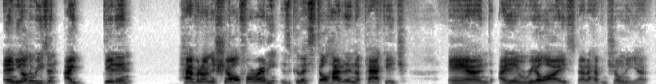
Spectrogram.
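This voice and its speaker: A man's voice: a little high, animated, moderate pace. A man hosting a casual unboxing video as a collector, talking in an enthusiastic, conversational way. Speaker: movie collector, video host.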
